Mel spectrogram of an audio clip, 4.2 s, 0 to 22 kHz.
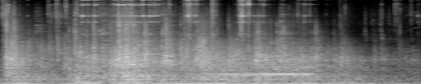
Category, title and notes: Sound effects > Objects / House appliances
bay door jostle metal-003
bonk, clunk, drill, foley, fx, glass, hit, industrial, natural, object, oneshot, percussion, sfx, stab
